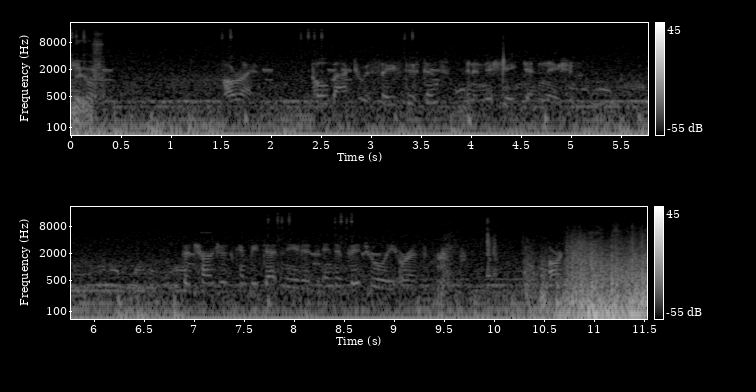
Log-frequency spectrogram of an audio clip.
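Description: A video-game explosion at the Kalash Wreck in the Beladin Dune Sea erupts as a loud, broad roaring burst near the end, after a long stretch of people talking over game sounds.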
